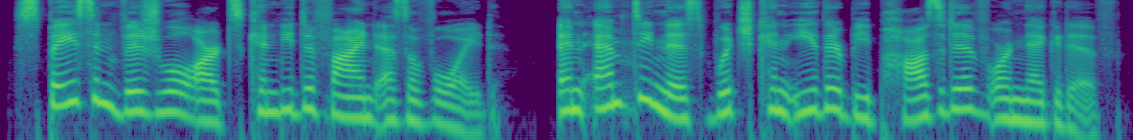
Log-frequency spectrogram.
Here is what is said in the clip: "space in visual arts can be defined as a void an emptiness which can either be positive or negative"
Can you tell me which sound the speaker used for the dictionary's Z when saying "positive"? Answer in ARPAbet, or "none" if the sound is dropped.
Z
